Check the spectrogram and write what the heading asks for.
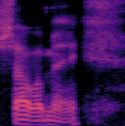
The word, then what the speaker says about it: Chalamet: is timothy i pronoun i'm pretty sure it's pronounced chalamet um who apparently is making the rounds on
